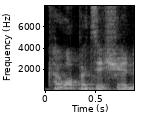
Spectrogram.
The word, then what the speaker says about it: co-opetition: And you talk about actually two opposing styles of working, competition versus co-opetition, if I'm pronouncing it. Yeah, no, that's right.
